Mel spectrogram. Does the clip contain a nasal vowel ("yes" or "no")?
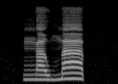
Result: no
